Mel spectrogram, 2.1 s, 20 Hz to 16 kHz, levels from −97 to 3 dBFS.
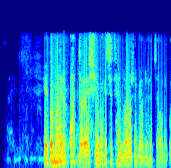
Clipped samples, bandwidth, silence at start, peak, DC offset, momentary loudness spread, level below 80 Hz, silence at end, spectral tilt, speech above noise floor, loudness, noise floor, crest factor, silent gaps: under 0.1%; 8 kHz; 0.55 s; -12 dBFS; under 0.1%; 8 LU; -50 dBFS; 0 s; -5.5 dB/octave; 31 dB; -29 LUFS; -59 dBFS; 18 dB; none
